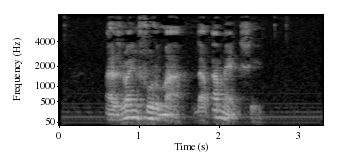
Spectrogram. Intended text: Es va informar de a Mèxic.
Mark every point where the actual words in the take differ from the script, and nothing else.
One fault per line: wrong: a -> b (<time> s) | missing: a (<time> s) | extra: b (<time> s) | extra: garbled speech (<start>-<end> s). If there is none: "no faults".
no faults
